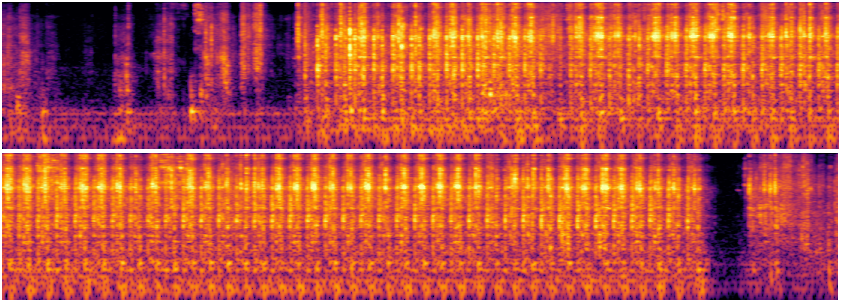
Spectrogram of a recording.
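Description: A sewing machine runs fast and steadily, stitching fabric edge to edge for a clutch bag, a rapid even chatter that starts after a few brief bursts and pauses once near the end.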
